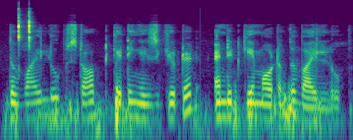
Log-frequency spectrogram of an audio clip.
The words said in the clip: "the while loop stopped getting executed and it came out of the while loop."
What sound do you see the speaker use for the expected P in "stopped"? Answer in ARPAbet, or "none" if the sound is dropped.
P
